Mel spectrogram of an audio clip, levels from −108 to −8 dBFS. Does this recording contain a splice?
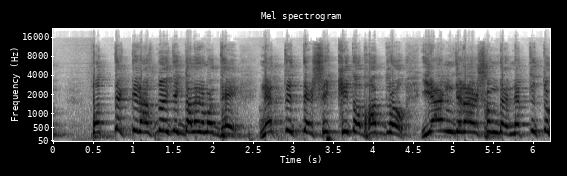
no; 0 cuts

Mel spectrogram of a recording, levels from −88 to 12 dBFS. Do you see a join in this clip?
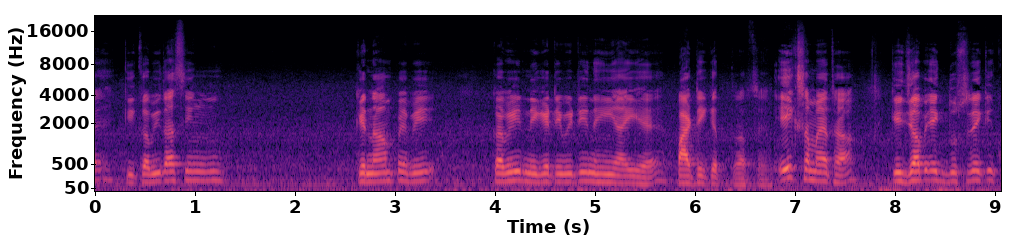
yes; 1 cut; at 6.8 s

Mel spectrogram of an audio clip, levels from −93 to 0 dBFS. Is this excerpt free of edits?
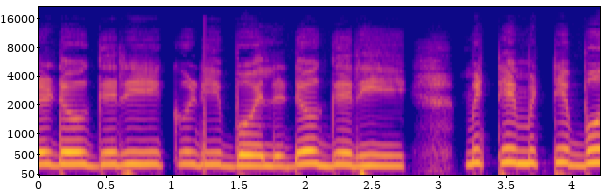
yes; 0 cuts

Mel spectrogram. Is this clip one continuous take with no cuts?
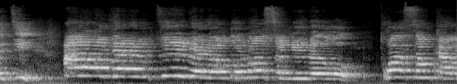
yes; 0 cuts

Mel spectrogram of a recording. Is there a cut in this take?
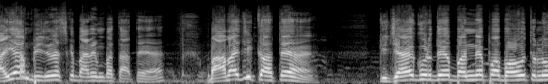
no; 0 cuts

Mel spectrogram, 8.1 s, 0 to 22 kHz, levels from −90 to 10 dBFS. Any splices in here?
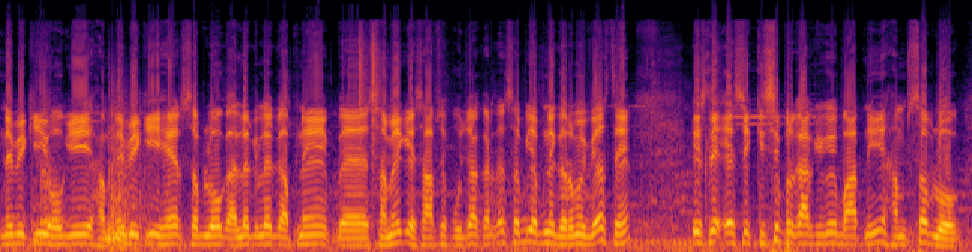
no; 0 cuts

